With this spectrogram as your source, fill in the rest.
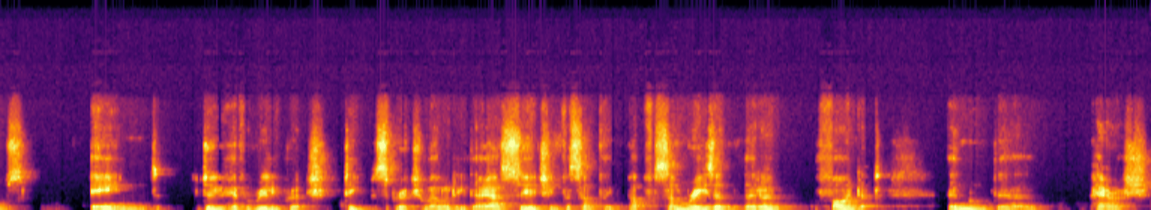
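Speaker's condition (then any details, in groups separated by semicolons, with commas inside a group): No condition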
